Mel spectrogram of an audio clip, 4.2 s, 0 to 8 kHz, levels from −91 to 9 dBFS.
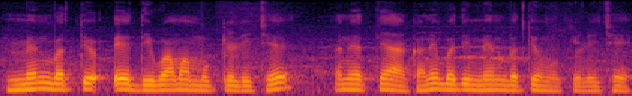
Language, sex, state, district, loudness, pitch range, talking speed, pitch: Gujarati, male, Gujarat, Gandhinagar, -17 LUFS, 115-135 Hz, 170 wpm, 125 Hz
